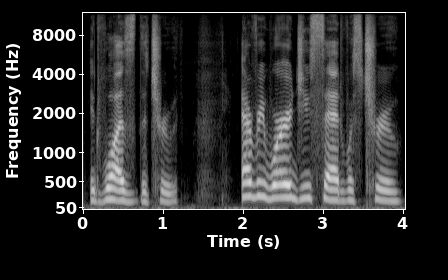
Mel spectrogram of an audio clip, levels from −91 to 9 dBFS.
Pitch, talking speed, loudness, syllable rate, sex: 185 Hz, 150 wpm, -16 LUFS, 3.9 syllables/s, female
